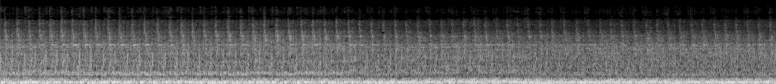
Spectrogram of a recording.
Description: Could this be the classic piston problem on early monsters or something else?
